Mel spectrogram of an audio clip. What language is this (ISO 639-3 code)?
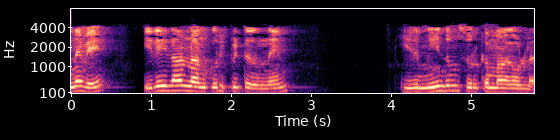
tam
